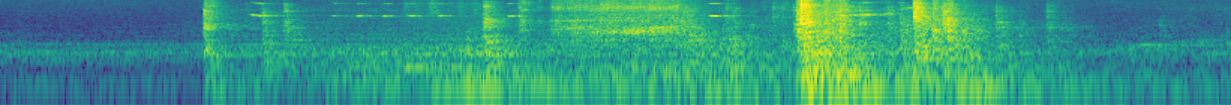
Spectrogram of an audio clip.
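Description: Elevator doors slide open with a rumble.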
